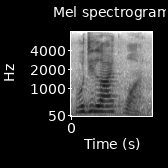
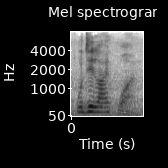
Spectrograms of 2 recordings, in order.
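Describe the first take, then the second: Both takes have the same delivery.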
